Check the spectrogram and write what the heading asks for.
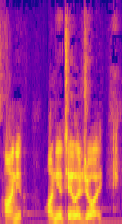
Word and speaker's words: Anya Taylor-Joy: Anna Taylor-Joy, our Anna, I want to make sure I pronounce it right, but I think it's Anya Taylor-Joy, is fantastic as the main character.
